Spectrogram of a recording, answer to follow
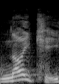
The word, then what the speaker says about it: Nike: to that combination of Air Nike Nike it's pronounced Nike is the Greek word for victory uh and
